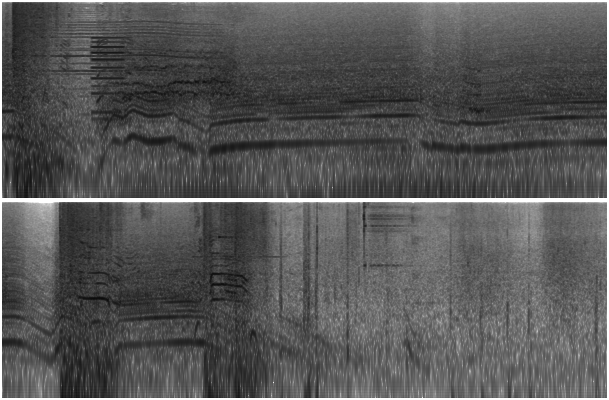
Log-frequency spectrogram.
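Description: Tyres screech on wet pavement.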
